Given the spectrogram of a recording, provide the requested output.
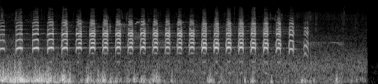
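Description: A Pileated Woodpecker gives a loud, ringing series of about twenty even wuk notes, roughly six per second, over faint low background noise.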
